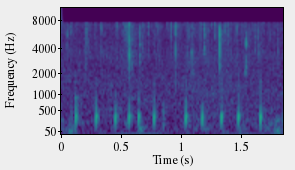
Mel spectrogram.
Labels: {"label": "biophony, pulse", "recorder": "SoundTrap 500"}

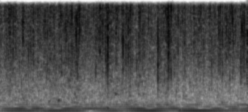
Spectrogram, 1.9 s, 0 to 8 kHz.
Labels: {"label": "biophony, midshipman", "recorder": "SoundTrap 500"}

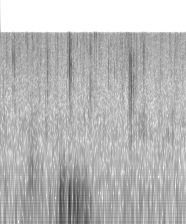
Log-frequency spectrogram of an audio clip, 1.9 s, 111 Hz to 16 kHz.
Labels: {"label": "biophony, growl", "recorder": "SoundTrap 500"}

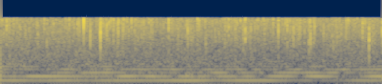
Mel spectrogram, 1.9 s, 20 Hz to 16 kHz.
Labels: {"label": "biophony, midshipman", "recorder": "SoundTrap 500"}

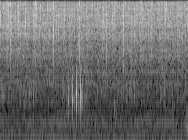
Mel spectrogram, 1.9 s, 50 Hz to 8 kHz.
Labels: {"label": "biophony, damselfish", "recorder": "SoundTrap 500"}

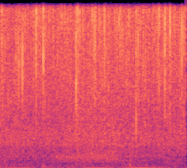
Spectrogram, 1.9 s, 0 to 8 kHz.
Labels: {"label": "biophony, croak", "recorder": "SoundTrap 500"}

